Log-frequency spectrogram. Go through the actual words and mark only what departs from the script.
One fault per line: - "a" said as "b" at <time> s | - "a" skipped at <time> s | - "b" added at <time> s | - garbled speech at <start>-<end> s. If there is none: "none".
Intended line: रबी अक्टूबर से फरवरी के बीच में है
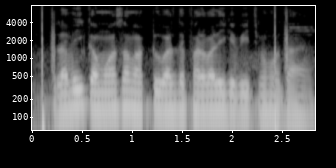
- "का मौसम" added at 0.5 s
- "होता" added at 2.4 s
